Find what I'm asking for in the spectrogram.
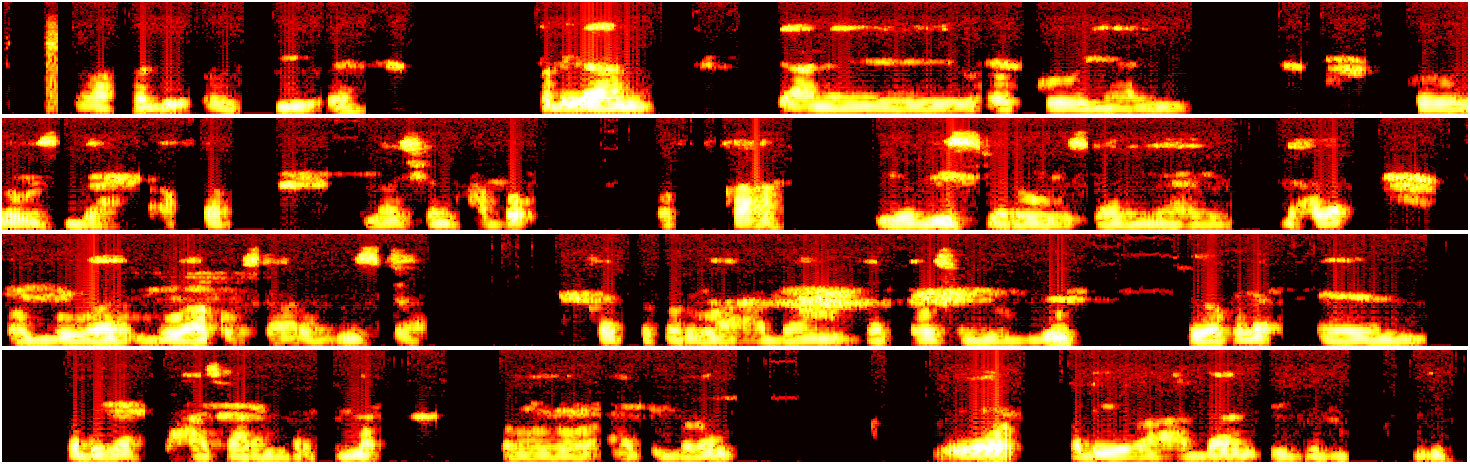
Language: Somali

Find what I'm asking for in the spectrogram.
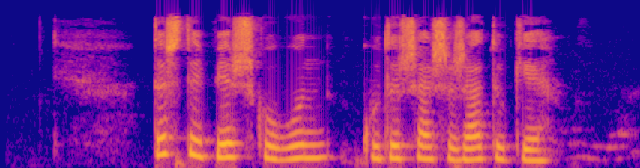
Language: Mari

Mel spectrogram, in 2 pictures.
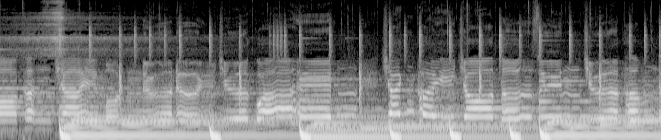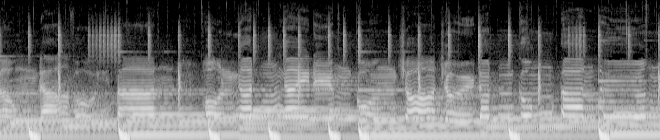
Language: Vietnamese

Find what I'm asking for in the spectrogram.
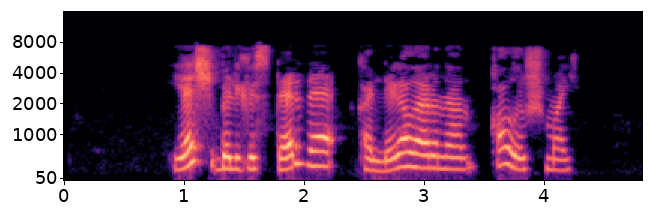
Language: Bashkir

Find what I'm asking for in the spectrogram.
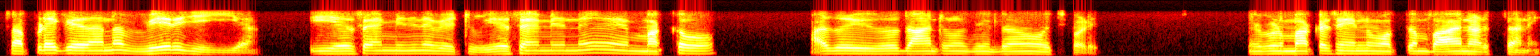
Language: Telugu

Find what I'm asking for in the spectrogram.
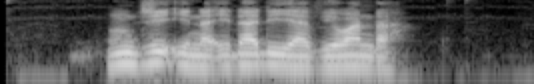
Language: Swahili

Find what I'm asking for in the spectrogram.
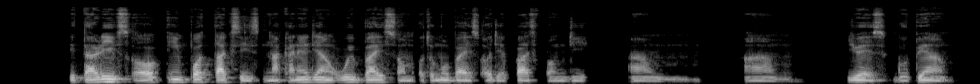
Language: Nigerian Pidgin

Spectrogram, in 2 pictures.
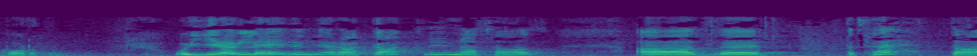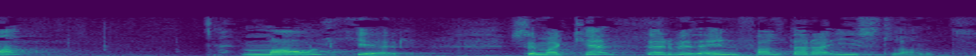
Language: Icelandic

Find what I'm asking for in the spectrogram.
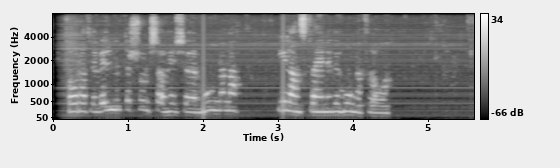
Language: Icelandic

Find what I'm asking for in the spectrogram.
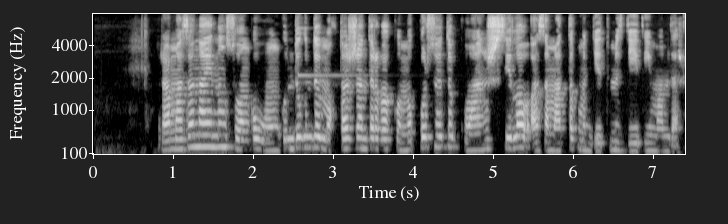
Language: Kazakh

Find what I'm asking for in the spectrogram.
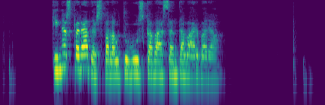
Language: Catalan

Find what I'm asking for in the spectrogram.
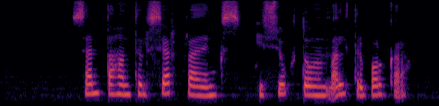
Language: Icelandic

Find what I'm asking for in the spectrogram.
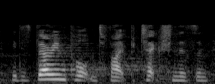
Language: English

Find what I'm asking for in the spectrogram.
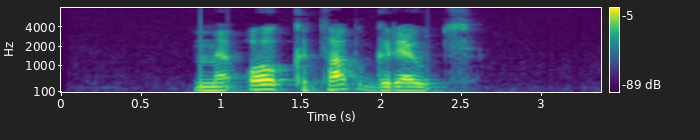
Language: Zaza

